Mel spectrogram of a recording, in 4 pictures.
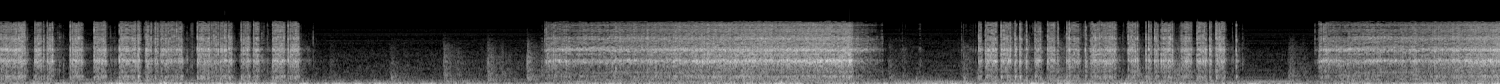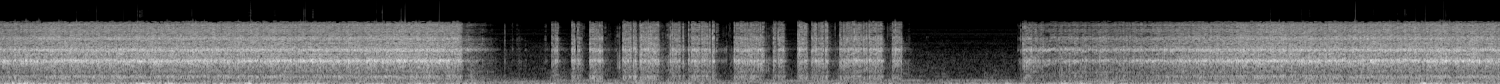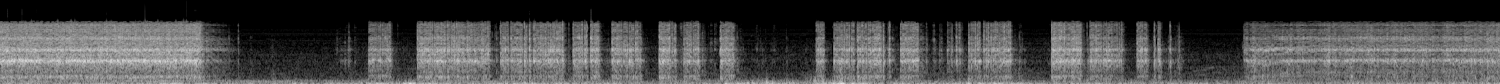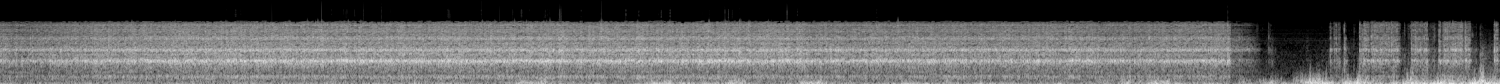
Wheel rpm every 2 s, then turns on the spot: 20, 10, 30, 150, 50, 20, 60, 160, 160, 130, 20, 20, 60, 160, 160, 140, 10, 20, 10, 10, 30, 120, 160, 160, 160, 160, 160, 160, 90, 20.
0-4 8-12 20-24 34-42 58-60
